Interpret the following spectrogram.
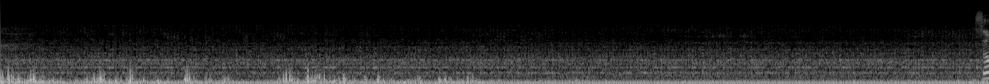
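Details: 1998 Pontiac Sunfire idling after its factory muffler was replaced with a new OEM Walker muffler, checked for leaks: low, steady exhaust burble with no puffing or ticking from the joints; quiet, even, leak-free, quieter than the old one.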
